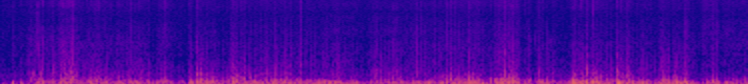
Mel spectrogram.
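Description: A medium black faux leather cosmetic bag, soft and apparently filled, is scratched and rubbed with fingernails. The sound is a dense, continuous low rumbling scratch, with scattered sharper scrapes and brief bright ticks over the top.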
